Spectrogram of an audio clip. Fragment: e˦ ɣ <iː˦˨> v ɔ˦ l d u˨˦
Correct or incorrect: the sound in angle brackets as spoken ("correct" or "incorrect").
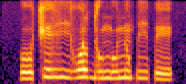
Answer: correct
